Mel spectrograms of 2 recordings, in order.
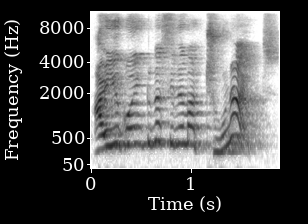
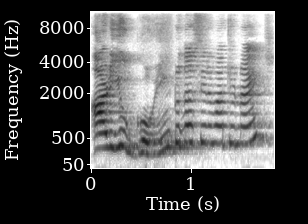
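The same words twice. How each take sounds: First: The word tonight is stressed. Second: The word going is stressed. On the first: Is it tonight, or some other day? "মানে তুমি কি আজ রাত যাচ্ছ নাকি অন্য কোনো দিন যাবা" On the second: Is the person going or not? "So going টাতে আমি স্ট্রেস দিচ্ছি"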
